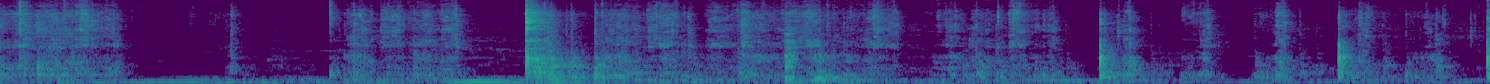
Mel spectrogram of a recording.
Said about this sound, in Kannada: ಹಿಟ್ಟು ಹಾಕಿ ಕಲಿಸ್ಬೇಕು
